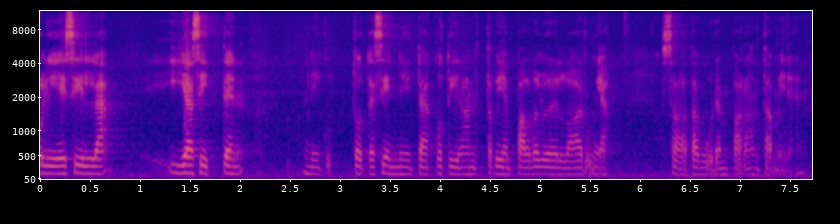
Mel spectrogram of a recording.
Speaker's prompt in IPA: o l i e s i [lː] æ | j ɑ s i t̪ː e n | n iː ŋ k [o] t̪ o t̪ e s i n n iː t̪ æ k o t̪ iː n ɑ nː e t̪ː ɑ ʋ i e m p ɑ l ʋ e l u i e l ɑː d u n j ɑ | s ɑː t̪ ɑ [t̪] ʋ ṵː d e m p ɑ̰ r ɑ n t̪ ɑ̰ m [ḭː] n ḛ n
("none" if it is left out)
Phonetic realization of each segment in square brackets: lː, u, none, ḭ

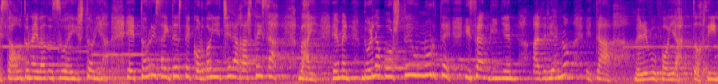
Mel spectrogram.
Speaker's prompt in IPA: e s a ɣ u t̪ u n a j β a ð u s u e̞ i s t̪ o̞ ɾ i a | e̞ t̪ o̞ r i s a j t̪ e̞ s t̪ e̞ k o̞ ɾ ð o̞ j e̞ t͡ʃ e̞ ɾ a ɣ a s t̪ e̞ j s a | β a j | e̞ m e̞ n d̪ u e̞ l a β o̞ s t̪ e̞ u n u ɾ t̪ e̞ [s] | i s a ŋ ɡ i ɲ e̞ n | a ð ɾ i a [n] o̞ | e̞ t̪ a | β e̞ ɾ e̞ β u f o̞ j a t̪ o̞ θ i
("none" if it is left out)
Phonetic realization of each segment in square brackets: none, n

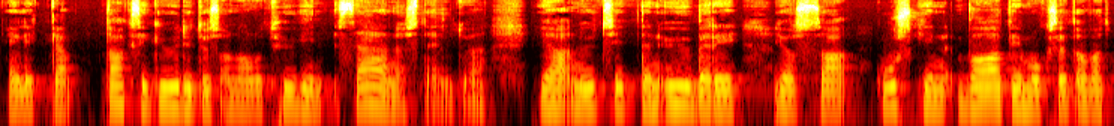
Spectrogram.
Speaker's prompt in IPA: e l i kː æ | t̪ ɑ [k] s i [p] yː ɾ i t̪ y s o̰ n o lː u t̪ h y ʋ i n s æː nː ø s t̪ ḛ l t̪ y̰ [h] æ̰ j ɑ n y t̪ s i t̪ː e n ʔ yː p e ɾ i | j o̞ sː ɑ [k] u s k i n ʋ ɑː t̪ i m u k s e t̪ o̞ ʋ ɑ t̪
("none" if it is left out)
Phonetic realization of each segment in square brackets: k, k, none, k

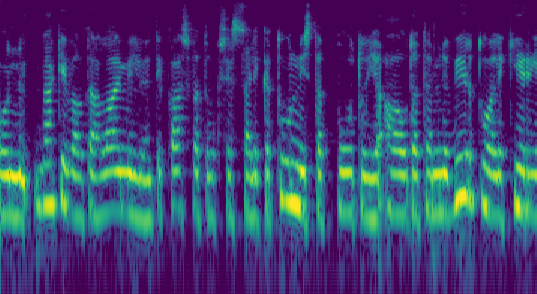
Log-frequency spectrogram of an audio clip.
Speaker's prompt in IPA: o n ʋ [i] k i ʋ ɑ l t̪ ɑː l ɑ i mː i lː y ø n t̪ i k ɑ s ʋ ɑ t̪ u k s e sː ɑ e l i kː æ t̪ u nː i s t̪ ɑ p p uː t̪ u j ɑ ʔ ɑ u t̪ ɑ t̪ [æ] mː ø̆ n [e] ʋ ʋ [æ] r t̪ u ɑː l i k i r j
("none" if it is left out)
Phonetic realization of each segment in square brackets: æ, æ, e, i

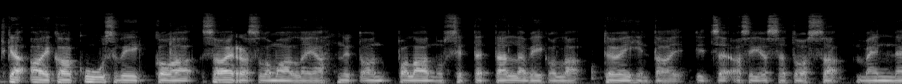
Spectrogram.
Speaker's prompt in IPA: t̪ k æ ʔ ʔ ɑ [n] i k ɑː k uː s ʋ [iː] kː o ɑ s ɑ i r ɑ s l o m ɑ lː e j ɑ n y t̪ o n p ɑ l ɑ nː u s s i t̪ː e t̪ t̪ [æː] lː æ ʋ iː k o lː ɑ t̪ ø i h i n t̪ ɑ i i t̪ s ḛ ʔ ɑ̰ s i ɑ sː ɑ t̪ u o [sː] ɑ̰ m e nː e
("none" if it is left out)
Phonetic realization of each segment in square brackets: none, iː, æ, sː

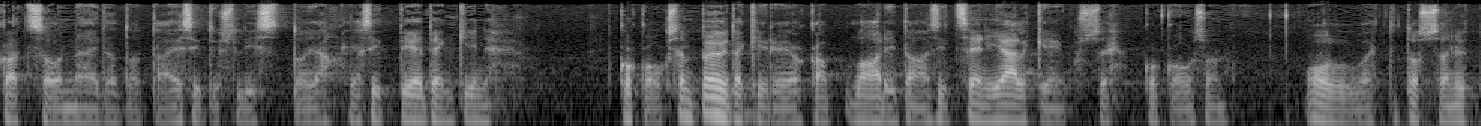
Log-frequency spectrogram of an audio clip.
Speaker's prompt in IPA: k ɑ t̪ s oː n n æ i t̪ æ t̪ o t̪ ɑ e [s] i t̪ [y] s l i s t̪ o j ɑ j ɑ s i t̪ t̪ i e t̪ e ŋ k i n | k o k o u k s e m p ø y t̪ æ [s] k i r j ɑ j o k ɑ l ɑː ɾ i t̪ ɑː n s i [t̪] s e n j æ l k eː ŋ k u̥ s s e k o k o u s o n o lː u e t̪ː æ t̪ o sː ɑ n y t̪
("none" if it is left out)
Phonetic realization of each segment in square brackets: s, y, none, t̪

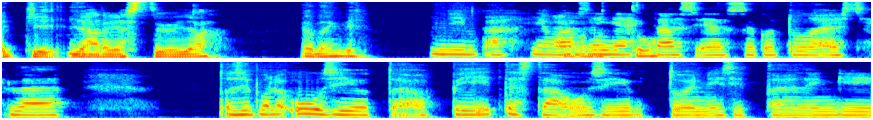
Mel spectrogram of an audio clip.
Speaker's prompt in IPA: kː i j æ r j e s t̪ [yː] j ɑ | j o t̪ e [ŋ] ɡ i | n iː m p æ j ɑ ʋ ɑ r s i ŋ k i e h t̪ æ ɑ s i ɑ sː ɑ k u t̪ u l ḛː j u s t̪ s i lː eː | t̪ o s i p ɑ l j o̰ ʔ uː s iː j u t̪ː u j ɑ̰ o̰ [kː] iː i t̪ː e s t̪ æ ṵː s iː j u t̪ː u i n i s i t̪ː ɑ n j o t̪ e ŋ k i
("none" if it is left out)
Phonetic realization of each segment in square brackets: yː, ŋ, pː

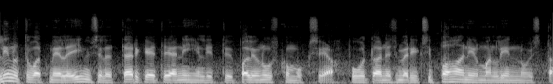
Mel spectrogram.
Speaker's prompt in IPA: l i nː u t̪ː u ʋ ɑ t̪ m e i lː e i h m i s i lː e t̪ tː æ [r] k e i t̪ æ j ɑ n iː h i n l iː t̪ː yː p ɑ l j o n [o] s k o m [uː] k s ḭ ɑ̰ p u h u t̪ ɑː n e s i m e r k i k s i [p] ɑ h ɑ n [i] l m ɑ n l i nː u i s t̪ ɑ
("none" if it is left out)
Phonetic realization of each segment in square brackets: r, u, u, p, i

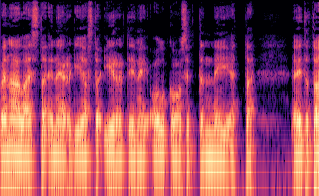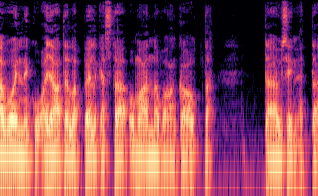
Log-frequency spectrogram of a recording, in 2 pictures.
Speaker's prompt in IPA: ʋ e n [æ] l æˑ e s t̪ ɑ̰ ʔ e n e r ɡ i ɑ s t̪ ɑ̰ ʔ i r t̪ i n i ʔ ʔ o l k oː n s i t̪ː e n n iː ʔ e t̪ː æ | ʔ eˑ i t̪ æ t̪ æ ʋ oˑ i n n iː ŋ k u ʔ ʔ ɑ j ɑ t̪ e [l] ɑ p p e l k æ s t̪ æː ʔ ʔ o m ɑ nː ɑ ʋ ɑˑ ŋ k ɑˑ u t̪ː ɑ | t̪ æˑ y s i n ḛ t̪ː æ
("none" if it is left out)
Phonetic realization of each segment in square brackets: æ, lː

